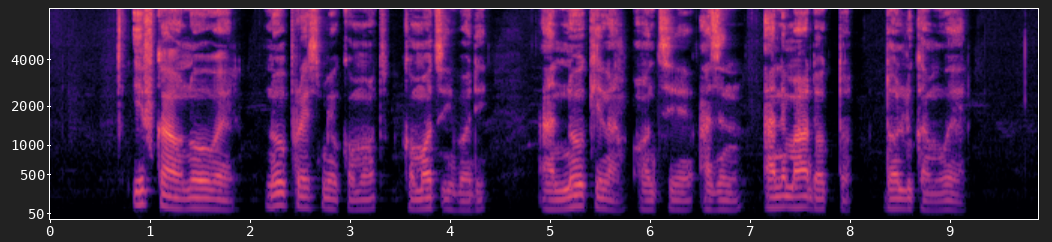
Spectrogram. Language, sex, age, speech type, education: Nigerian Pidgin, male, 15-29, spontaneous, tertiary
